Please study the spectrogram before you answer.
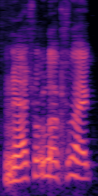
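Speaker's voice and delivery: talking while chewing jerky; words around a mouthful of jerky; mouth full. Real, not acted. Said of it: "Sorry for talking my mouth full".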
